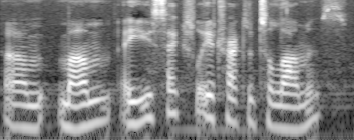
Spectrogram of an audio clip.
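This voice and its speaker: A woman voicing a sulky teenage girl who talks in a flat, deadpan way. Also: lowish voice, normal speed, vocal fry, a little hiss or hum.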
